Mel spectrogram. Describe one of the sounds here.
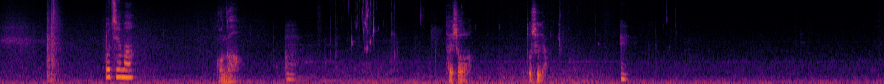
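Water splashes softly in a basin.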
